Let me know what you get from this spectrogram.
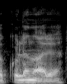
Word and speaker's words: кулінарія: А він перший, перший кухар, який правильно поставив наголос слово кулінарія.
